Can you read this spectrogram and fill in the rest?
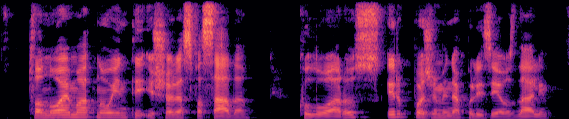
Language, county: Lithuanian, Kaunas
